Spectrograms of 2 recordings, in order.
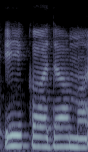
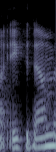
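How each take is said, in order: First: एकदम in separate sounds, e-ka-da-ma; sounded out. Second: Said in the usual way. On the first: Shown as a demonstration. Teacher building a word for a learner, sounded out. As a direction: say एकदम letter by letter, voicing each vowel.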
